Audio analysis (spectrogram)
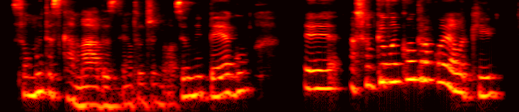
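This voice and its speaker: A woman talks at a fairly slow pace in a somewhat breathy voice. Her pitch swings very widely. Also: fairly high pitch for a woman. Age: 60s. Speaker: study group participant. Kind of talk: group discussion.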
